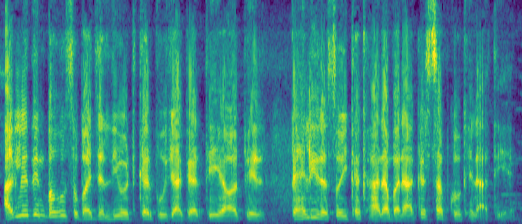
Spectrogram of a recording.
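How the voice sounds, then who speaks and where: A man's voice: fairly low pitch, lively intonation, moderate pace, fairly bright tone, a little hiss or hum. A man reading scripted narration for a cartoon family story.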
